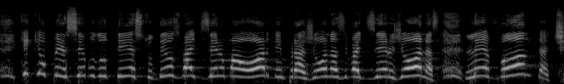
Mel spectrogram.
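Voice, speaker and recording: A woman with an extremely high pitch speaks at a moderate pace, her intonation fairly even. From Uruguay. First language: Spanish (speaking Portuguese). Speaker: pastor. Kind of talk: sermon.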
